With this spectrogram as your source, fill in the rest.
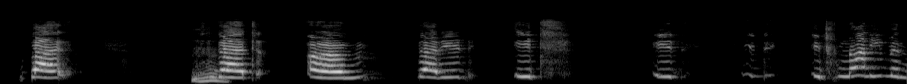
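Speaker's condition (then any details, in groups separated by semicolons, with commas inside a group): Cerebral palsy; spastic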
